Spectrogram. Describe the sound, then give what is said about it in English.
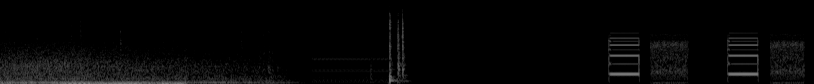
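A rumbling noise cuts off into a brief telephone dial tone, then after a pause come two short pairs of electronic keypad beeps as a phone call is made, fairly loud, with no talking. “Make your phone call”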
